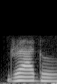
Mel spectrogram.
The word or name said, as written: draggle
